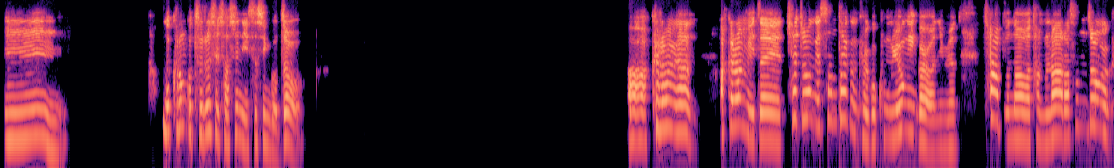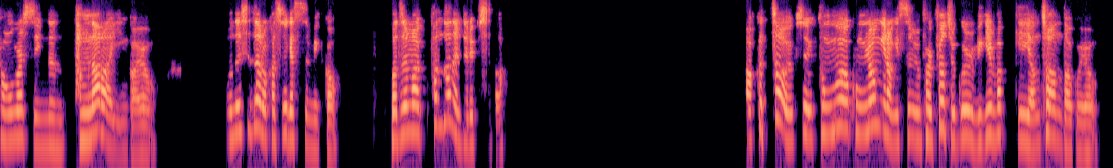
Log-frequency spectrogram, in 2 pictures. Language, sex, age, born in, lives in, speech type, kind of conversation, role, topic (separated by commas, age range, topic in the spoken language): Korean, female, 20-24, South Korea, South Korea, conversation, unstructured, none, 만약 과거로 돌아가 하루를 보낼 수 있다면, 어느 시대로 가고 싶으신가요?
